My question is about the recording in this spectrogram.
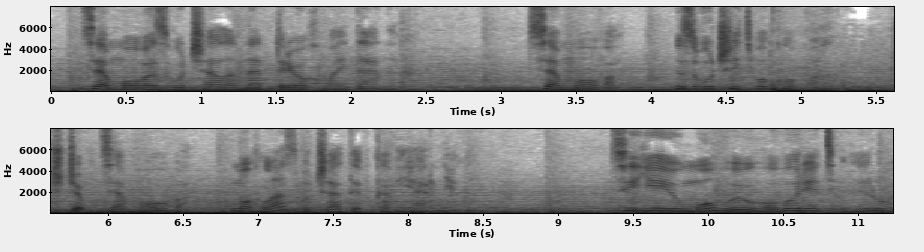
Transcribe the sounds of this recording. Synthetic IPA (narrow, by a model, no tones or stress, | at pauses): t͡sʲamɔʋɐzʋʊt͡ʃɑlˠɐnɐt̪ɾʲɔxmɐjd̪ɑnɐx | t͡sʲamɔʋɐ | zʋʊt͡ʃɪtʲʋɔkɔpɐ̰xʃt͡ʃɔbt͡sʲamɔʋɐ̰mɔɦlˠɑzʋʊt͡ʃɑt̪ɪwkɐʋʲja̰rnʲɐx | t͡sʲijejʊmɔʋɔjʊɦɔʋɔɾʲɐtʲɦeɾɔ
